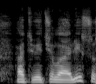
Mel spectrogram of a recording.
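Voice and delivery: plain reading voice

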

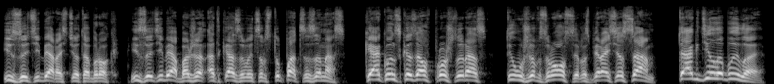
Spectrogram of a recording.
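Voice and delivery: high shouted accusations, building to a peak; unrelenting fury. A narrator's reading. Hero blames the elder for everything, shouting. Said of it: "и не думая успокаиваться".

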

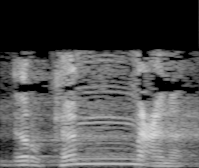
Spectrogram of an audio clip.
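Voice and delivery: "اركب معنا" as irkamm-ma'ana, long hummed m; assimilated mim. Shown as a demonstration. Teacher explaining the merged letters, assimilated mim. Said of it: "تدغم الباء بالميم".

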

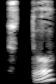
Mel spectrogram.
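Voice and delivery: ordinary delivery, nothing marked

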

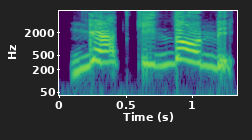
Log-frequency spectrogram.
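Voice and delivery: high, loud self-scolding cry; shouting. A narrator's reading. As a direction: shriek it at yourself. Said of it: "кричал он при этом".

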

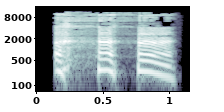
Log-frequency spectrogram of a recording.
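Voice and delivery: loud, high acted guffaw. A narrator's reading. Харон enjoys the spectacle, guffawing loudly. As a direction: burst out in hearty laughter. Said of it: "снова загоготал Харон".

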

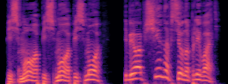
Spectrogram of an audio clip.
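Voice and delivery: high, indignant repetition building to reproach; fed-up wife, voice climbing; exasperated wife. Acted. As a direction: repeat it mockingly, then pitch up in accusation. Wife explodes in quarrel.

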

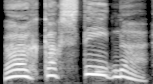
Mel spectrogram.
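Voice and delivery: slow, hushed shame; ashamed exclamation. A narrator's reading. Grushenka learns of the cheating, slow hushed shame. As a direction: draw it out softly, mortified. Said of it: "воскликнула Грушенька".

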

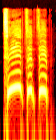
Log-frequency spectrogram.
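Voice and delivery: very high thin squeaky voice; тонким голосом. A narrator's reading. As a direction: pipe it up like calling chickens. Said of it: "Солёный тонким голосом". (писклявым тонким голосом)

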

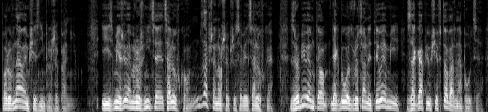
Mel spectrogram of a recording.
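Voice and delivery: lekko podniesiony głos rzeczowego chłopca; przejęty uczeń. A narrator's reading. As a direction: report it like an earnest schoolboy witness. (przejęty, rzeczowy uczeń)

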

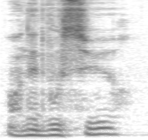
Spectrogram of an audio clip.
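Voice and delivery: ordinary delivery, nothing marked

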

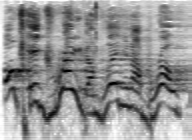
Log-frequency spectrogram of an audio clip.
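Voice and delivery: way too chirpy a comeback; over-upbeat wrong reply. Acted. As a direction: gush it like it's wonderful news. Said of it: "No, you're not gonna say that either".

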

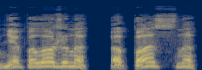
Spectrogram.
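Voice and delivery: high-pitched loud alarm; shouting. A narrator's reading. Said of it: "закричал он". (тревожный высокий крик)

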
